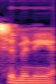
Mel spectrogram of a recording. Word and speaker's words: Simony: an example readers aside simony I'm pronouncing it that way is s-i-m-o-n-y and it reads aside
